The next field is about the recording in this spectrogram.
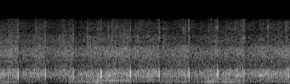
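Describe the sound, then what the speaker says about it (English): Audience applause for gubernatorial candidates at the close of a forum, a steady wash of many hands clapping at moderate volume, with scattered sharper claps standing out from the crowd. "Round of applause for our candidates."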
